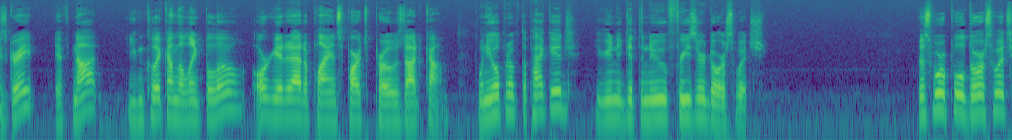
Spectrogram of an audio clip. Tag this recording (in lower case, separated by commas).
speech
